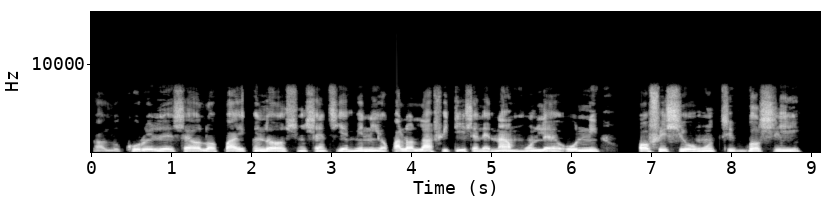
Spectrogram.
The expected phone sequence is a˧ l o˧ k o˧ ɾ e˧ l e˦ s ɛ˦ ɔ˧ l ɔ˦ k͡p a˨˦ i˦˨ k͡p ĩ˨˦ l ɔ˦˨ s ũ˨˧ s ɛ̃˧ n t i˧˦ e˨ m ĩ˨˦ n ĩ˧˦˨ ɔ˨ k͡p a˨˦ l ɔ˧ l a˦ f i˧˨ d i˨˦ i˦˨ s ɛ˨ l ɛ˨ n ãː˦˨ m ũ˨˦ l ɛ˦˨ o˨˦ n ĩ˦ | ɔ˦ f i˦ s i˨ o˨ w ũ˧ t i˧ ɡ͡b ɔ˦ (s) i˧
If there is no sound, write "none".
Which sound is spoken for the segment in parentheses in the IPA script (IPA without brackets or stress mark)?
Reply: s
